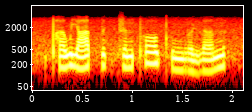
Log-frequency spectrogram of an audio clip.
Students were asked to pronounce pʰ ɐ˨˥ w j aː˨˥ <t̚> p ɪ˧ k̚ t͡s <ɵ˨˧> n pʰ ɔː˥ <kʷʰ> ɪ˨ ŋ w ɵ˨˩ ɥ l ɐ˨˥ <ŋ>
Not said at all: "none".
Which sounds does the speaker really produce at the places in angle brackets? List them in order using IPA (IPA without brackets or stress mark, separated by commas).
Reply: t̚, ɵ˨˧, kʷʰ, n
